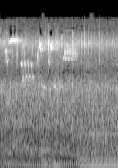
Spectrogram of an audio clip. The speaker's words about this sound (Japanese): そんな暑くなる前に涼しいうちに朝散歩をしようと思ってまた川沿いを歩いています川の音や鳥の鳴き声が聞こえるでしょうかここは私が一番お気に入りの場所ですゆっくりゆっくり鳥の声と川の音を聞きながらこちらを録音しています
